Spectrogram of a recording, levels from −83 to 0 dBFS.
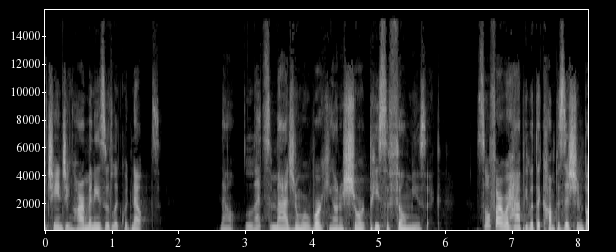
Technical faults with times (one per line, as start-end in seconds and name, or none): none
